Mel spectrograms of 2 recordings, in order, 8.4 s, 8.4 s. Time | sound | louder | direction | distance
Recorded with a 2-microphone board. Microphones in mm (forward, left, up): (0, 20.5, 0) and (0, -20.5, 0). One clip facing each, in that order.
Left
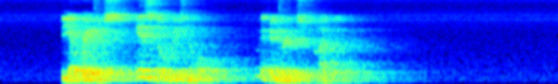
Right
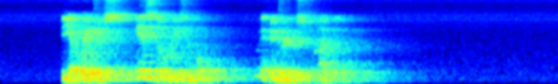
0.9 | a man speaking | left 1 dB | 5° right (ahead or behind) | 1.1 m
